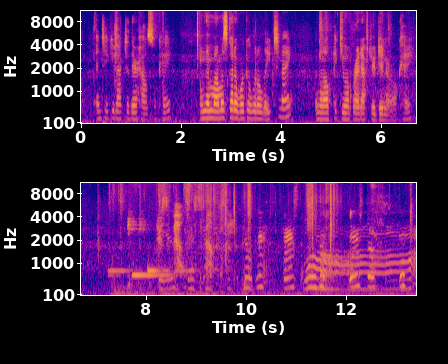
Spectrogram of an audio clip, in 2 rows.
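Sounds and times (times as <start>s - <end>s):
speech: 0.3s - 7.4s, 8.2s - 13.4s
older kids' school bell ringing: 7.2s - 9.4s.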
